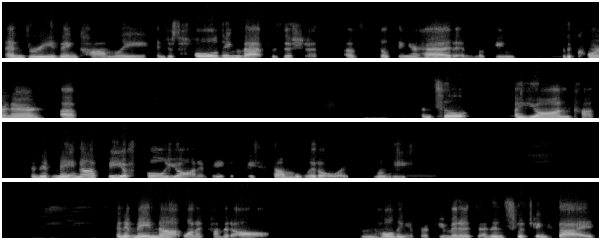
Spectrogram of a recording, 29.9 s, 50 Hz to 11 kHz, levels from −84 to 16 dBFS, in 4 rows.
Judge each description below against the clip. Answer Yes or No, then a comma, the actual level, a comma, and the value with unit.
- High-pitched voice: Yes, high, 205 Hz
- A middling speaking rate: No, slow, 115 wpm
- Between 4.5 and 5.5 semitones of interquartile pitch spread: No, average, 2.7 semitones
